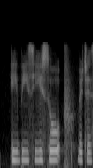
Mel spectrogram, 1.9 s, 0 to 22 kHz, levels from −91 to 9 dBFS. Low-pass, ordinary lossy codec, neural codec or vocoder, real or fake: 7.2 kHz; none; codec, 16 kHz, 0.8 kbps, ZipCodec; fake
